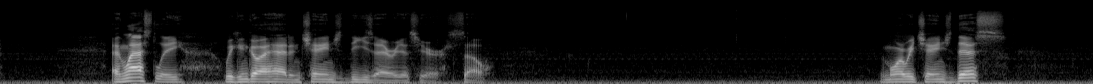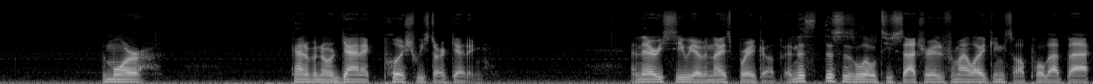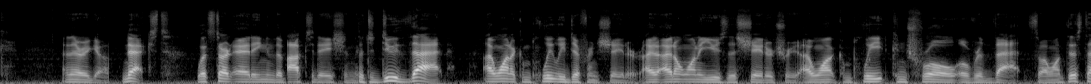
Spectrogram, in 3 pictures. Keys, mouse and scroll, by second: 0.5-4.3 middle drag, 3.4-4.2 scroll up 2, 4.2 scroll up 1, 4.3-19.0 drag, 19.3 click, 22.7 click, 22.9-32.7 middle drag, 22.9-24.7 scroll down 2.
